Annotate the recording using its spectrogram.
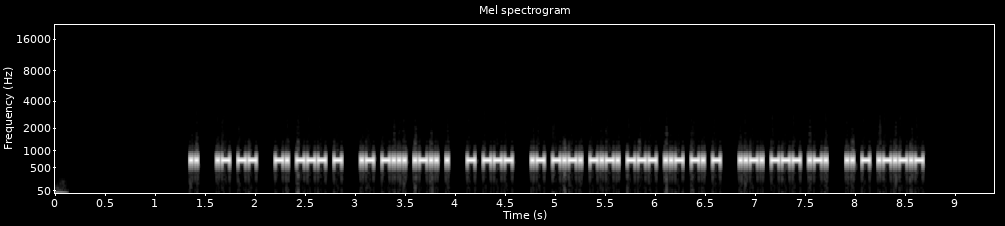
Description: Morse code, heard as a keyed tone, about 42 wpm, 700 Hz. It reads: I AM NOT ABLE TO ACCOUNT FOR IT.
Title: Sentences from Top 1000 Words - Review Part 2 - 45wpm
